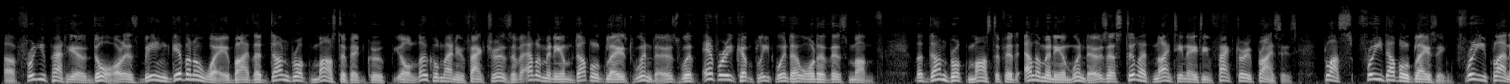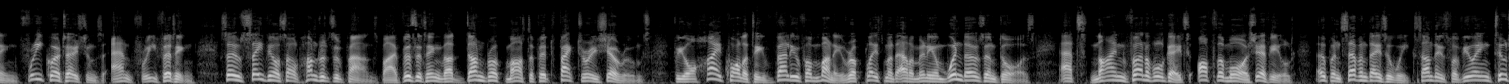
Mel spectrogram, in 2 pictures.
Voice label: Radio Advert; Radio Hallam; Dunbrook Masterfit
